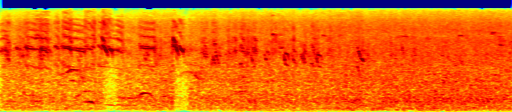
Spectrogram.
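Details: Metallic starlings nesting in an aviary at San Diego Zoo: a busy chorus of overlapping high, squeaky chirps and short nasal whistles from many birds at once, with a steady hiss of background noise.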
